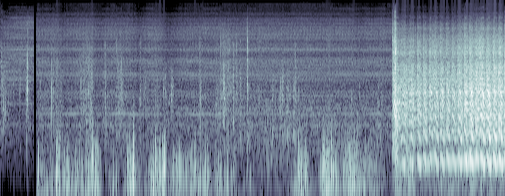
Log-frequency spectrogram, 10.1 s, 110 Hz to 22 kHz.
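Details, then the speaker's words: GM 6.5 diesel, cold, coolant temperature sensor telling the PCM the engine is cold: starter cranking then engine fires and holds a raised, even high idle; high idle solenoid working. Normal cold high idle. "hey that sounds like a high idle to me yeah baby wow so"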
